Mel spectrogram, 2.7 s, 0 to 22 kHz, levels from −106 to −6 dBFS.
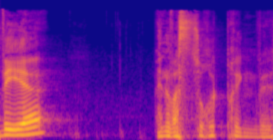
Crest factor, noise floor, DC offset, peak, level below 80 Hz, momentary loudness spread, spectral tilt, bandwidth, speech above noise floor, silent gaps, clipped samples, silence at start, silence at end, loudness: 20 dB; -71 dBFS; under 0.1%; -6 dBFS; -60 dBFS; 20 LU; -5 dB/octave; 16.5 kHz; 45 dB; none; under 0.1%; 0 s; 0 s; -27 LUFS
